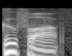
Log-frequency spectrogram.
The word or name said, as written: goof-off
